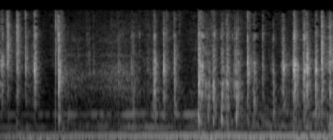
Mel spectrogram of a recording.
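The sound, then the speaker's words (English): Rapid, irregular clicking of keys being typed on a computer keyboard, clear, with bursts of keystrokes over a steady low electrical hum and no one speaking. “That is, this keyboard here does not work for my piano fingers.”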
